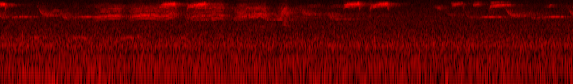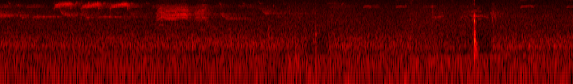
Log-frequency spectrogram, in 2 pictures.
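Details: A juvenile Varied Tit (Sittiparus varius) gives thin, high, slightly nasal call notes in quick clusters over about six seconds, against a steady low rumble of outdoor noise.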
